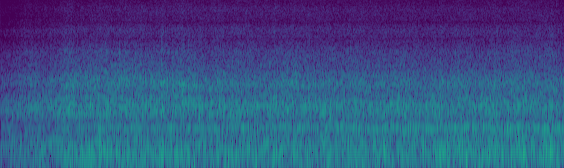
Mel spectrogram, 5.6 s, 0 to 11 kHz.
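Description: LNER Azuma (Hitachi Class 800/801) high-speed train passing at speed: a steady rush of wheels on rail and air with a faint whine. It builds over the first second, then holds loud and even until the train has gone by near the end.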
